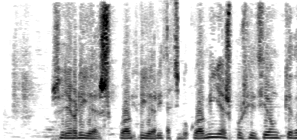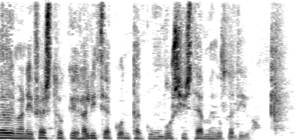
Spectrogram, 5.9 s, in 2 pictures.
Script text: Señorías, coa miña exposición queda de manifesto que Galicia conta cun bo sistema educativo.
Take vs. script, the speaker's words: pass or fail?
fail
